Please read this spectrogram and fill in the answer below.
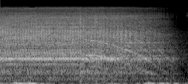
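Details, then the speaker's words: Rebuilt forged twin-turbo Mitsubishi 3000GT VR4 6G72 being primed on a third battery until oil appears: steady high starter whir with no firing, winding down; engine turns over cleanly. "i'll just bring you guys back once i start getting oil out i guess because i've now been through two batteries that's my third here we go"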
